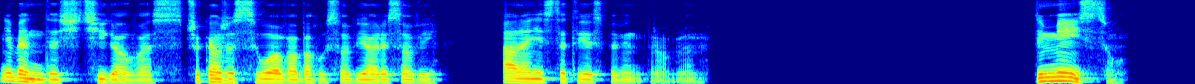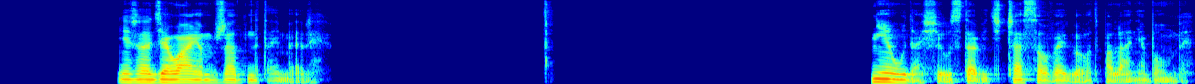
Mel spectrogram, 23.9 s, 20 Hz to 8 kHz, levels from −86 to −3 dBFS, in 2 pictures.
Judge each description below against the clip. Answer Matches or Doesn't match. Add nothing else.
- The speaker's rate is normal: Doesn't match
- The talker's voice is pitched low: Matches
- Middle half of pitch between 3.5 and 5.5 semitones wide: Doesn't match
